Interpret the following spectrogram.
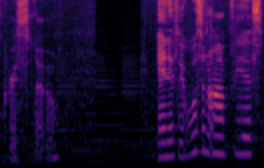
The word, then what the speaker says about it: Crysto: It rhymes with Cristo.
